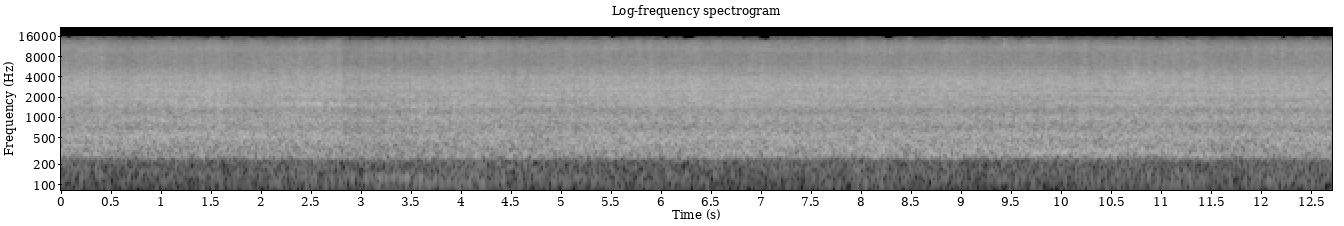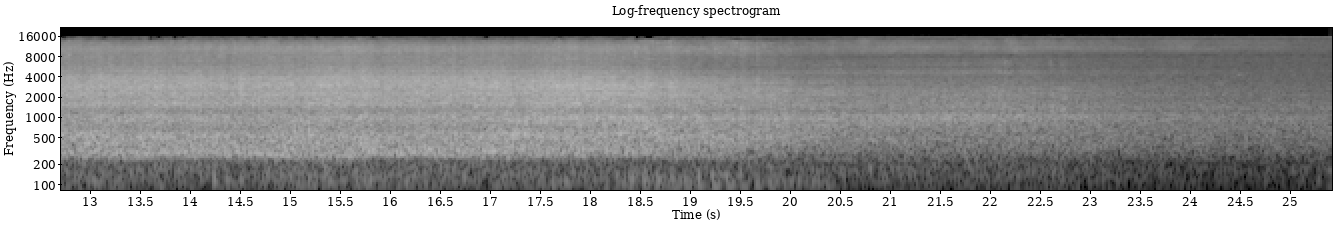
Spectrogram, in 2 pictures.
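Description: Freight train of Talbot self-discharging hopper wagons rolling past on a curve, with a steady rumble and rattle of wheels on the rails. The sound fades away from about nineteen seconds in as the last wagons go by.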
